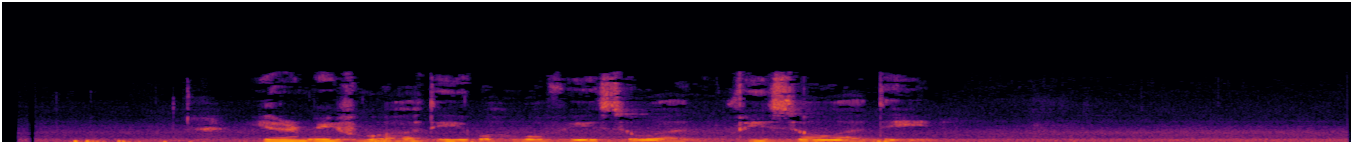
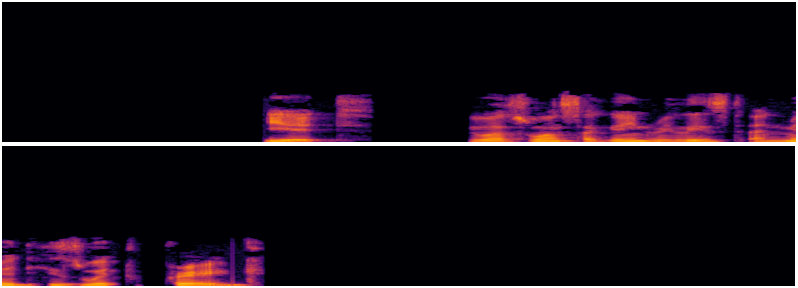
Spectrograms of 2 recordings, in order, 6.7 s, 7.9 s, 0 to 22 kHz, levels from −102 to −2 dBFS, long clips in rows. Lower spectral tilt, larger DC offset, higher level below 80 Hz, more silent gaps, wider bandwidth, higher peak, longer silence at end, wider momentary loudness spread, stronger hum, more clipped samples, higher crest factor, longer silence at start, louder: about the same, -5.5 dB/octave vs -4.5 dB/octave; neither; about the same, -66 dBFS vs -70 dBFS; second, none vs 1.86-2.32 s, 4.67-4.78 s; first, 11 kHz vs 7.8 kHz; second, -18 dBFS vs -10 dBFS; second, 0 s vs 2.7 s; first, 24 LU vs 9 LU; neither; neither; second, 18 dB vs 24 dB; second, 0.2 s vs 1.3 s; second, -35 LUFS vs -30 LUFS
